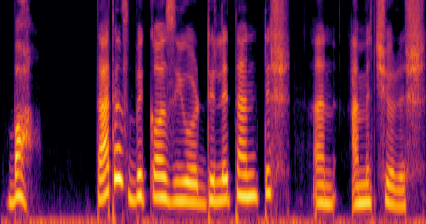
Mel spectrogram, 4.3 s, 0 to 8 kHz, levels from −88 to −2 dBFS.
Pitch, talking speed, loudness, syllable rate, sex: 235 Hz, 125 wpm, -17 LUFS, 5.9 syllables/s, female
